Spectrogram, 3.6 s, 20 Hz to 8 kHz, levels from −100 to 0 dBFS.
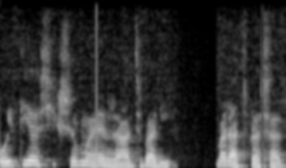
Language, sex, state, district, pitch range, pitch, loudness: Bengali, male, West Bengal, North 24 Parganas, 150-180 Hz, 165 Hz, -20 LUFS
